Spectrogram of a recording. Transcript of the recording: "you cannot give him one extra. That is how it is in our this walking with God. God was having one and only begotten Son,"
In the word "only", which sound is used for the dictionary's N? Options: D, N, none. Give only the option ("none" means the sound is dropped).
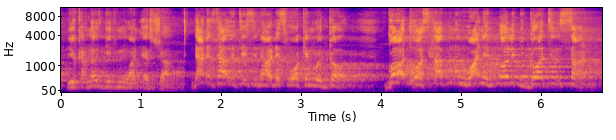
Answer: none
